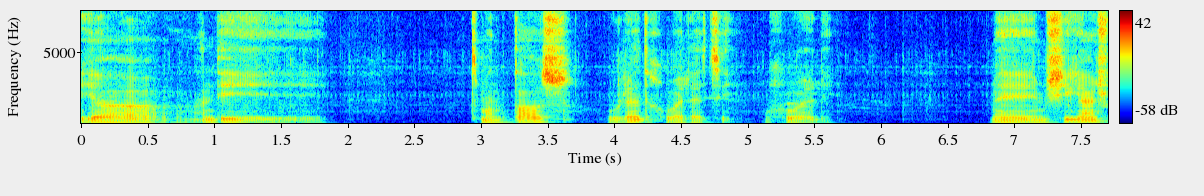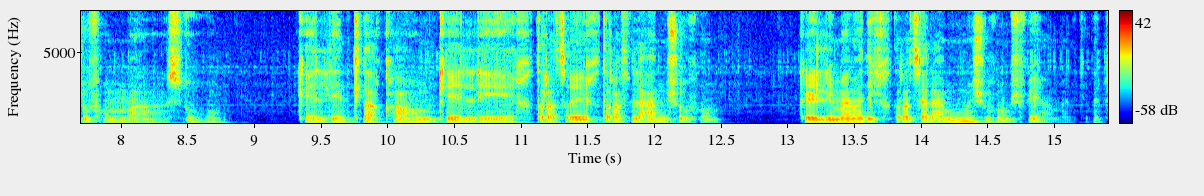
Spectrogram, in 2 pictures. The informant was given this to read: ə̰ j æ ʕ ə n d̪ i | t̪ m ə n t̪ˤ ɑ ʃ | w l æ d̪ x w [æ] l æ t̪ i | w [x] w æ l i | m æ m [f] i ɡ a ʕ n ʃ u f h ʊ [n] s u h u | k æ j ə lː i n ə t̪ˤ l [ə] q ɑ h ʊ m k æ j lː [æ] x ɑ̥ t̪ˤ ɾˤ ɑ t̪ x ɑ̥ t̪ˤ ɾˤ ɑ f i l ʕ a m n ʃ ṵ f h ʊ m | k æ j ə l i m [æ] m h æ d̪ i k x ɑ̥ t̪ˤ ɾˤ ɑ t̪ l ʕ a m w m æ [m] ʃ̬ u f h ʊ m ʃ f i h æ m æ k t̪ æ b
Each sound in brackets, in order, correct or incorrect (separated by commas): correct, correct, incorrect, incorrect, incorrect, incorrect, correct, incorrect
